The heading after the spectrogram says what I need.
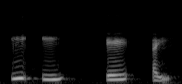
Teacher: जिह्वा के अग्रभाग को उठाकर जिन स्वरों का उच्चारण होता है वे है ई ए ऐ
